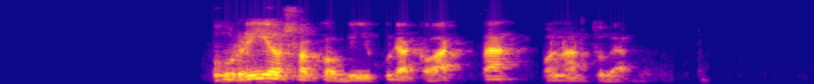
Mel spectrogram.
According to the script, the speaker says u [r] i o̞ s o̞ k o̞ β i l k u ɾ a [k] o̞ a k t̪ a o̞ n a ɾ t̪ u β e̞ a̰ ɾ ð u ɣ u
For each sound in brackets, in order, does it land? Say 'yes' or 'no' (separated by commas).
yes, yes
